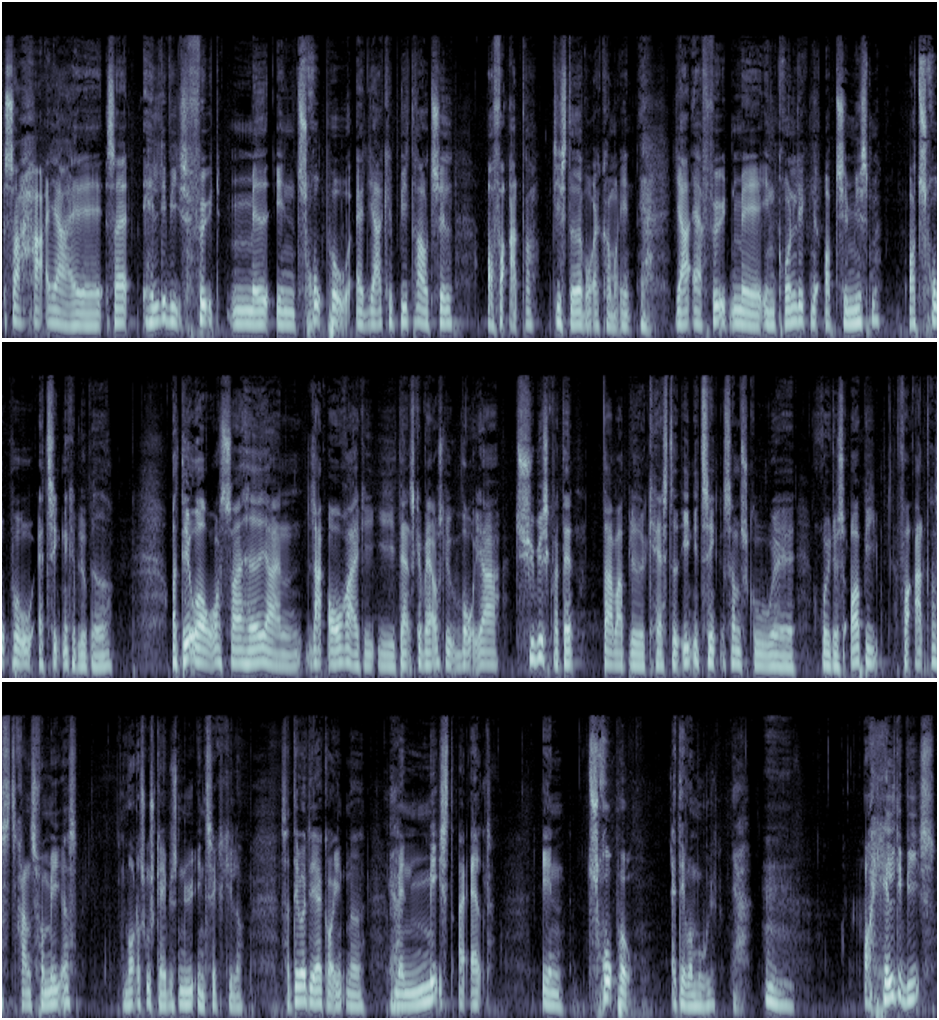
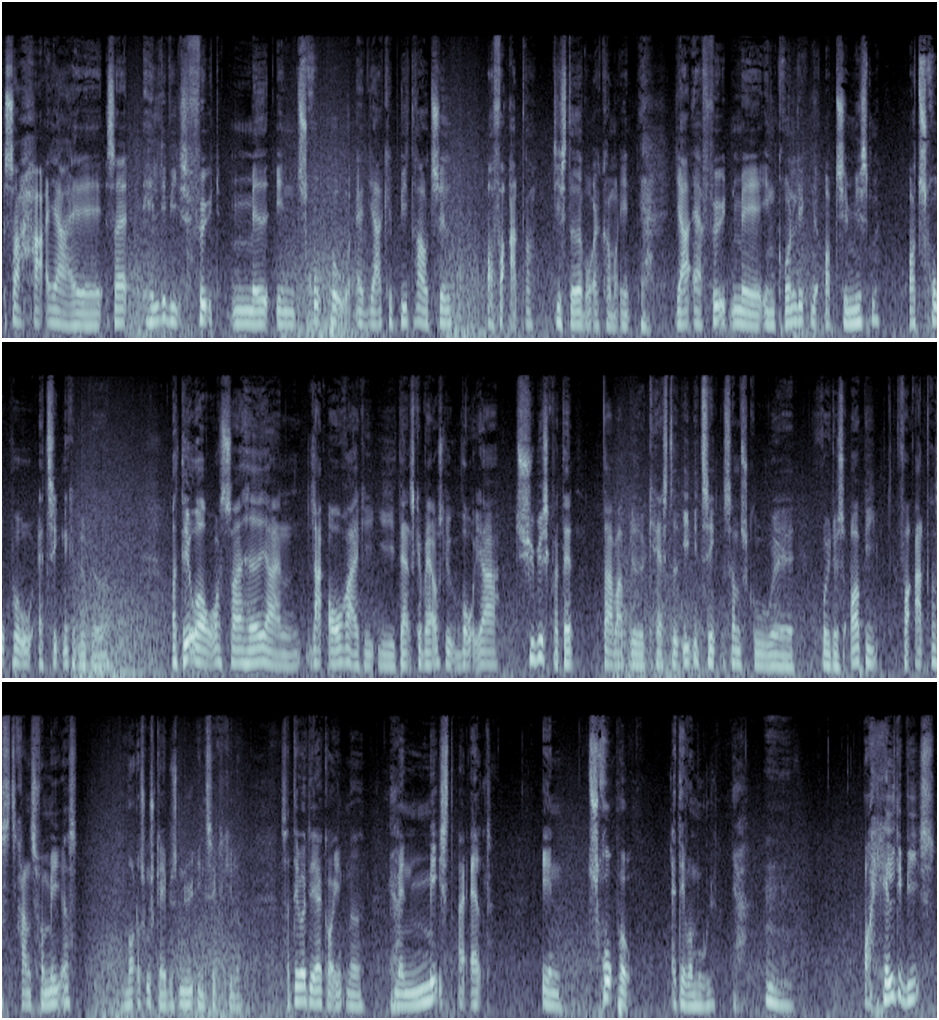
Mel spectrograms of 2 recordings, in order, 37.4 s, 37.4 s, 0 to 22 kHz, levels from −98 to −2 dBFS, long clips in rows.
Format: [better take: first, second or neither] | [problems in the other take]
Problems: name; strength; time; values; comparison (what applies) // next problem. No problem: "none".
first | wind noise on the microphone; occasional gusts; 20 dB below the speech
